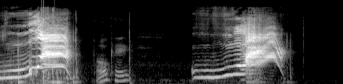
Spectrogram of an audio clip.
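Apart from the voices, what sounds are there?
child screaming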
